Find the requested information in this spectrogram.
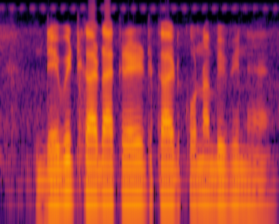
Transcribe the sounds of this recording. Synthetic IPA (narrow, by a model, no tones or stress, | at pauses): ɖeːʋɪʈkaːɾɖakɾeːɖɪʈkaːɾɖkoːnabɪbʱɪnːɦɛː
